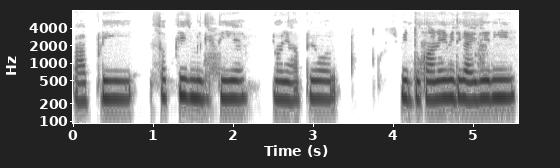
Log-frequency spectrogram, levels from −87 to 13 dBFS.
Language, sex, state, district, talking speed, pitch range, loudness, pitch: Hindi, female, Uttar Pradesh, Etah, 185 wpm, 245-260 Hz, -18 LUFS, 250 Hz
